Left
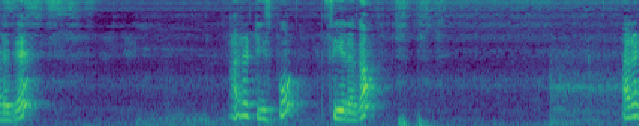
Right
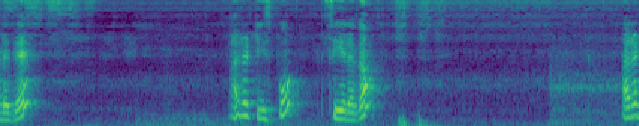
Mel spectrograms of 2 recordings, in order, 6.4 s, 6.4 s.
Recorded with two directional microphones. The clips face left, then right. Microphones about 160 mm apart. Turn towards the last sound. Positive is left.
turn(degrees=-45)  # may be behind; listen again after turning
